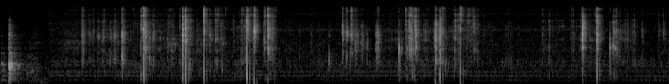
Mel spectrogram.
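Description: Plastic DVD keep case and its wrapping being handled: a quick run of sharp clicks, crinkles and tearing sounds over a faint steady hum.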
